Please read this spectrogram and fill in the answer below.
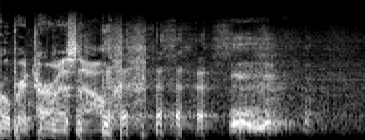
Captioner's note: laughter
